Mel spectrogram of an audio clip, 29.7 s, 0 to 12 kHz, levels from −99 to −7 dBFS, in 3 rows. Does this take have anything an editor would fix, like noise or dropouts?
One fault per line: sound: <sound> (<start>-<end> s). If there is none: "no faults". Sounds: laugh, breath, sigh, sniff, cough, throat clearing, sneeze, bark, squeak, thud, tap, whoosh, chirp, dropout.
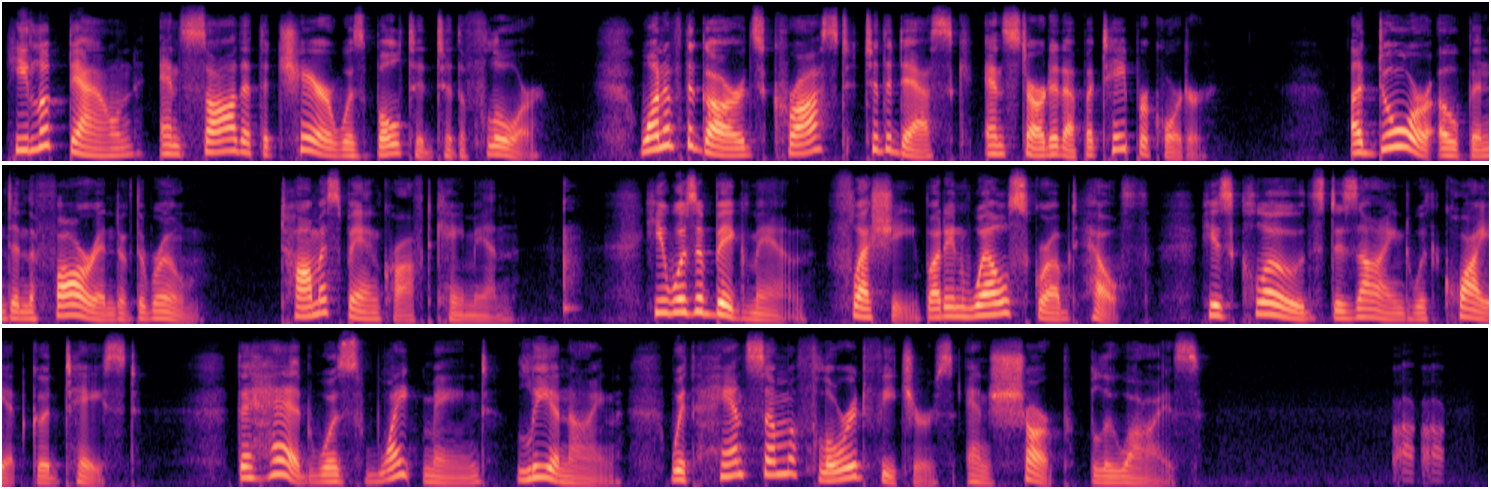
sound: thud (13.6-13.8 s)
sound: laugh (29.1-29.4 s)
